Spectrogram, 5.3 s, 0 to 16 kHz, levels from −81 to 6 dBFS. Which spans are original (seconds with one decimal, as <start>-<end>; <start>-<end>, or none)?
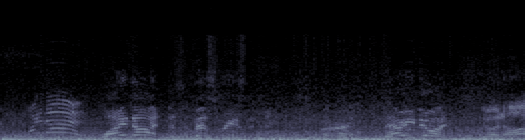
0.0-5.3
